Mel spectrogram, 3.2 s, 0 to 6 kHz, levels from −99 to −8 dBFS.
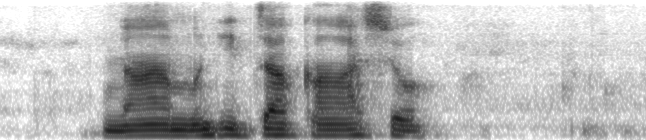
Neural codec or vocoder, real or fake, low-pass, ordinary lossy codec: codec, 16 kHz, 0.8 kbps, ZipCodec; fake; 5.4 kHz; Opus, 24 kbps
